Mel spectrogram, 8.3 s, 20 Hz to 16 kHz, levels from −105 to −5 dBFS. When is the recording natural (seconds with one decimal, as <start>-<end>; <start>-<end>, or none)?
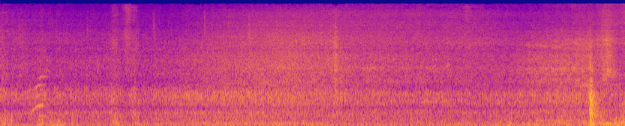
0.0-7.4; 7.9-8.3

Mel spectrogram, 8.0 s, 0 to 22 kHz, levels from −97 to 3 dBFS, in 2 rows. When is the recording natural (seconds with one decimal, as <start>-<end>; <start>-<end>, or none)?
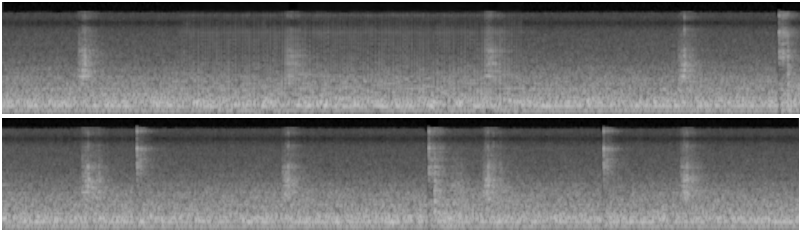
0.0-0.9; 2.6-8.0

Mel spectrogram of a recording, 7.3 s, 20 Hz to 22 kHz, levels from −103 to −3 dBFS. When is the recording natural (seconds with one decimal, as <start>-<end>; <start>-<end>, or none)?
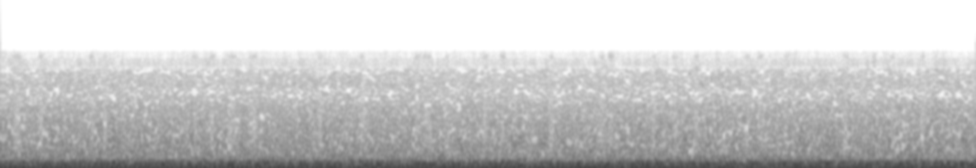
0.0-2.3; 3.0-3.9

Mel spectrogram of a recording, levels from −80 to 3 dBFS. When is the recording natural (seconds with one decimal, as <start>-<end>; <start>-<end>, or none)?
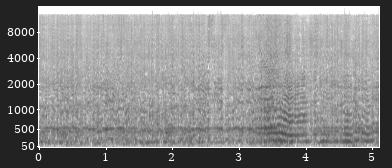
3.3-3.8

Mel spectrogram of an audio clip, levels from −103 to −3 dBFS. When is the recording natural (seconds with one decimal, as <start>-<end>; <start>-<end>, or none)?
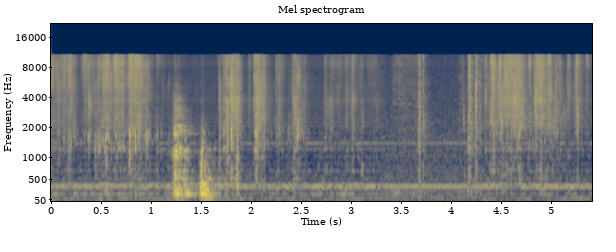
3.3-4.3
